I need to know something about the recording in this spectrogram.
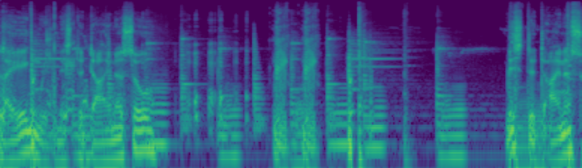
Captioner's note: laughs and oinks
